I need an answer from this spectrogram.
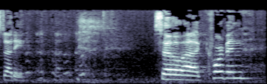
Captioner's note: laughing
